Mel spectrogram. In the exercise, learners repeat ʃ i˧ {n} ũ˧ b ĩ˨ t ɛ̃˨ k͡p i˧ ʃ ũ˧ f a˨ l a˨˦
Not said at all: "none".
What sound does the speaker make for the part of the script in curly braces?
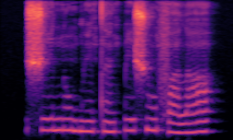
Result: n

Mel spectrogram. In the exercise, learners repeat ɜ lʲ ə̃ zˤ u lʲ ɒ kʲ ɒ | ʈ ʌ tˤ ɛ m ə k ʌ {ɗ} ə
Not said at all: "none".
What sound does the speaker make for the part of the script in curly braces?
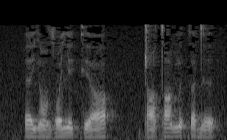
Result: d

